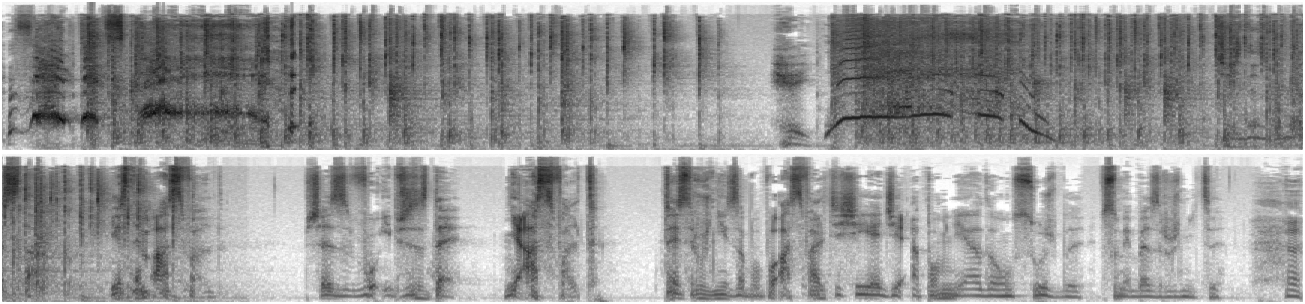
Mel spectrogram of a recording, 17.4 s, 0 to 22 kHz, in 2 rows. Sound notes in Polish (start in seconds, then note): 0.6 aplauz; 3.4 kaszel; 5.5 aplauz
